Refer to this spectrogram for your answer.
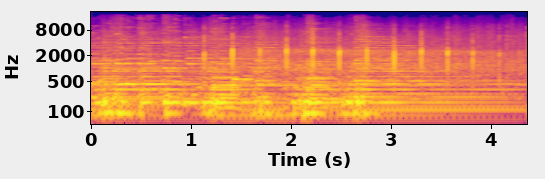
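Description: Audience applause for a singer in a steady rhythm of sharp, evenly spaced claps, moderately loud, over a sustained tonal hum in the background.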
